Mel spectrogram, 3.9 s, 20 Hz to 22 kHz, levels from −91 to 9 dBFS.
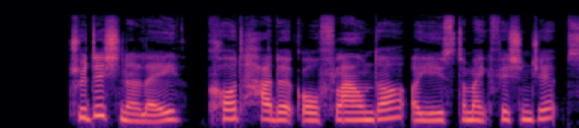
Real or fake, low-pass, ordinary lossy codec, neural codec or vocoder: fake; 14.4 kHz; none; vocoder, 44.1 kHz, 128 mel bands every 256 samples, BigVGAN v2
